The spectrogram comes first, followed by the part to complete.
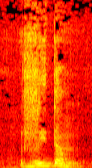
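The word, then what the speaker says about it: rhythm: Okay, next रिदम, री दम आर वाई री दम, एच का कोई यूज नहीं।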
